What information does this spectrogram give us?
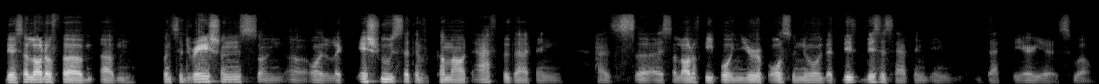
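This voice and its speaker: Guy hosting a video call, lowish voice, lots of uhs and ums, dry sound. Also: flat delivery, moderate pace, fairly bright tone, no echo, rough recording. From Philippines. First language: Filipino. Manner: hesitant, many fillers and restarts. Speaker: session host and moderator. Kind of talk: online meeting presentation.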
